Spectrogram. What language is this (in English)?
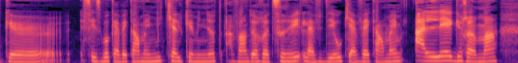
French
